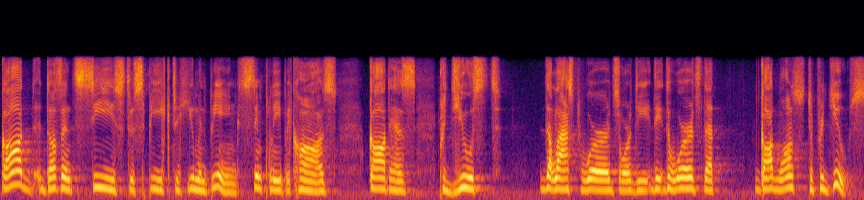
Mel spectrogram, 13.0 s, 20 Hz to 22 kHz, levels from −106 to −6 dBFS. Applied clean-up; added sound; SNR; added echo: none; none; none; none.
